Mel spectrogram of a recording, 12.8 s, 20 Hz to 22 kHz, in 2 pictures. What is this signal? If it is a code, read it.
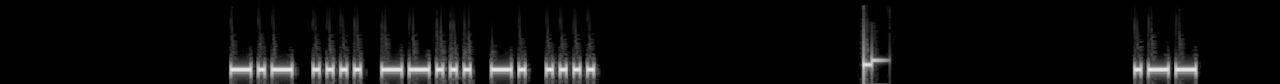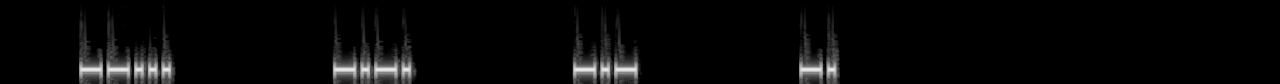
Morse code, heard as a keyed tone, about 36 wpm, spaced as for 15 wpm, 700 Hz. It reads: KH7NH W7CKN
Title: USA Call Signs - 5 Characters - 8x Character Spacing - 35wpm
